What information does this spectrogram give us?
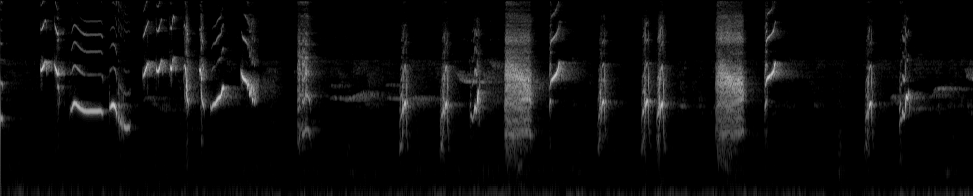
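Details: Oriental magpie-robin song used to stimulate a bird that stopped singing after moulting: varied rich phrases of clear whistles, fast chirps and harsh buzzy bursts, high-pitched, with short pauses between notes.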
